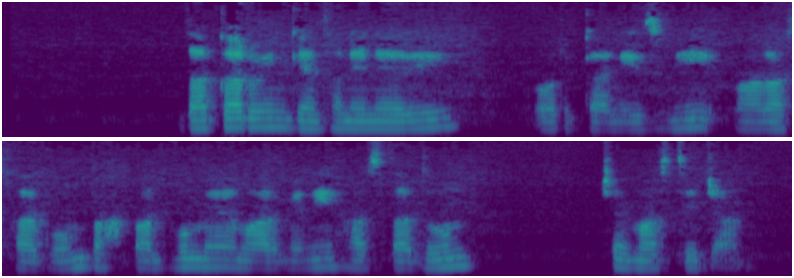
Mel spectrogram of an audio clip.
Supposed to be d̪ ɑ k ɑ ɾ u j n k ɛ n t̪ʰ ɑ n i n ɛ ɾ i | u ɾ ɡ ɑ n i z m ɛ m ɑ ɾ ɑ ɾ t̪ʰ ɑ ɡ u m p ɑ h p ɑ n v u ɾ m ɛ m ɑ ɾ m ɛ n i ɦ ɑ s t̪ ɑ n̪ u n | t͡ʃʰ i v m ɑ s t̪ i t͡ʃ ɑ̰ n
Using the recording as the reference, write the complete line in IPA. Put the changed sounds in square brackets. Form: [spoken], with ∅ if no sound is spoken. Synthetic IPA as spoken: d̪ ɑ k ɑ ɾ u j n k ɛ n t̪ʰ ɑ n i n ɛ ɾ i | [ɔ] ɾ ɡ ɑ n i z m [i] m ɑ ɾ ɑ ɾ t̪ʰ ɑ ɡ u m p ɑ h p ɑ n v u [∅] m ɛ m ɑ ɾ m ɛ n i ɦ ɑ s t̪ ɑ [d̪] u n | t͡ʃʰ [ɛ] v m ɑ s t̪ i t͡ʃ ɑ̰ n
